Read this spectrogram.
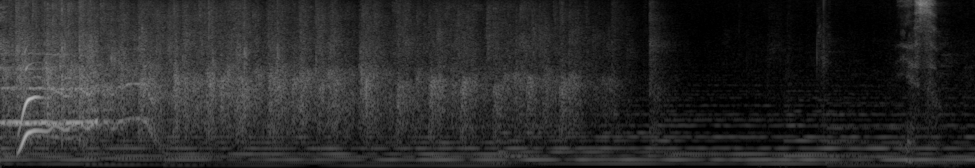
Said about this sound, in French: On peut l'applaudir.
